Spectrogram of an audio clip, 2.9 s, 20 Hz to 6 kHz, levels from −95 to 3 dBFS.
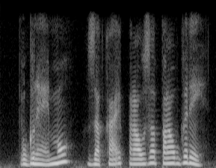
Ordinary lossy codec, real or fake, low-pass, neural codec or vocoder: none; fake; 5.4 kHz; codec, 16 kHz, 0.8 kbps, ZipCodec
